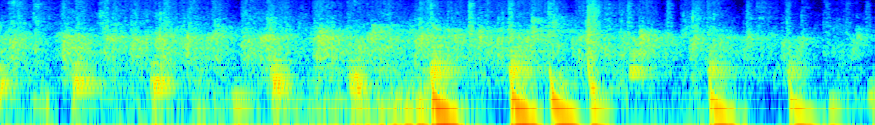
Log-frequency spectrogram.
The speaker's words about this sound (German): Und ich bitte nochmal um einen tosenden Applaus für unsere tollen Gäste von heute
